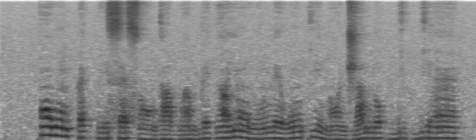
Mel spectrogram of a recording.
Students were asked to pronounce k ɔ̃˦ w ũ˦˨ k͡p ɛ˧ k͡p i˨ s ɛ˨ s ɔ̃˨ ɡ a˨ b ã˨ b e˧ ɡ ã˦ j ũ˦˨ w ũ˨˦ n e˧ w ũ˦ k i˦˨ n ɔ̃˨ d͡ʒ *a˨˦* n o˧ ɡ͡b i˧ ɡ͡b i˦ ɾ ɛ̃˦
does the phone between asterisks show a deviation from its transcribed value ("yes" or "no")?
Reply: no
